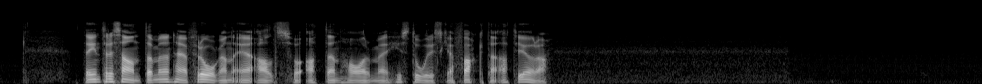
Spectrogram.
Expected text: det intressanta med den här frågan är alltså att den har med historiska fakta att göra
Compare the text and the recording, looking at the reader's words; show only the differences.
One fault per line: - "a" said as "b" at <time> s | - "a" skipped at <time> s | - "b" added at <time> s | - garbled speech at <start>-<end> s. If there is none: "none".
none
